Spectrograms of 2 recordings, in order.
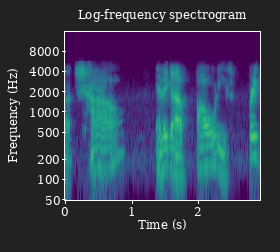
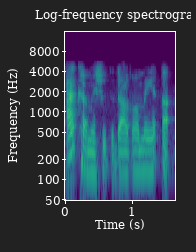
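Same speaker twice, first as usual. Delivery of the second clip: ordinary delivery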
